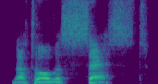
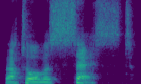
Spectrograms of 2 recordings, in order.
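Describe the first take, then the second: No difference in how they are said.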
